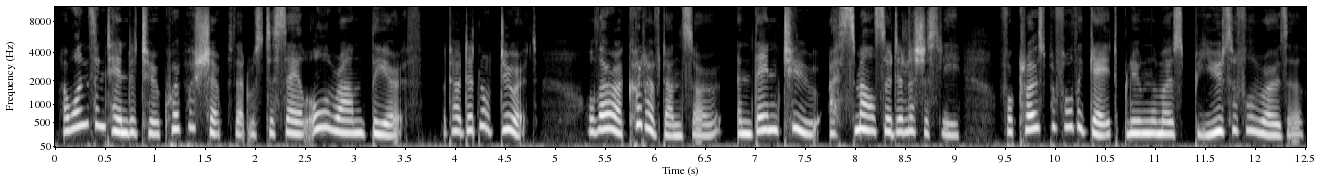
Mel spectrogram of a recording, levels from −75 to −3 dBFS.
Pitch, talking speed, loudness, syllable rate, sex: 285 Hz, 210 wpm, -16 LUFS, 5.3 syllables/s, female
